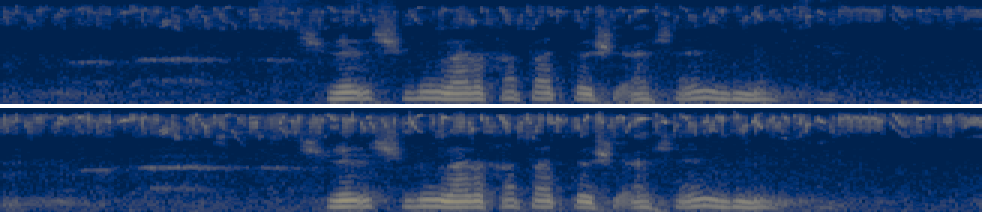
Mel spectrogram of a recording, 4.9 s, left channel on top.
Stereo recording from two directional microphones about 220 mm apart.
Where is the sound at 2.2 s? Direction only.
35° left (ahead or behind).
